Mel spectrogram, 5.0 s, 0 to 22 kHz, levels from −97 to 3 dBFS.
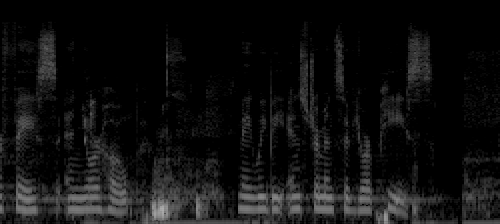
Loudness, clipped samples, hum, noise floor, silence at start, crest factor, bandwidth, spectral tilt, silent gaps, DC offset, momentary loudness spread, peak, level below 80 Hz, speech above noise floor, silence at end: -50 LUFS; under 0.1%; none; -71 dBFS; 0 s; 24 dB; 15.5 kHz; -6.5 dB/octave; none; under 0.1%; 16 LU; -26 dBFS; -68 dBFS; 22 dB; 0 s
